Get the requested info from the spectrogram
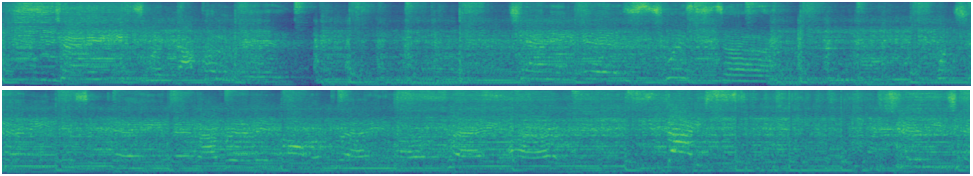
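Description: Live rock band playing a song with distorted electric guitars, bass and drums, and a singer shouting the vocal over them through the PA. The music drops out for a moment about two seconds in, then carries on.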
